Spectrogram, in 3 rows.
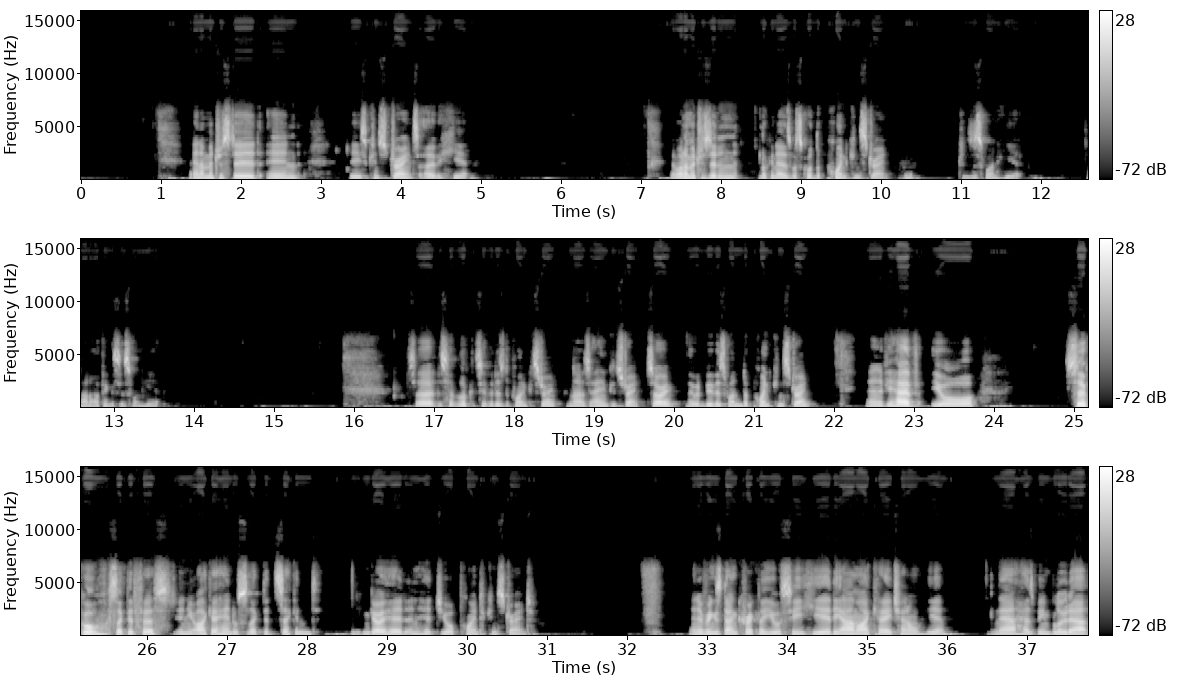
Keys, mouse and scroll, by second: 0.6 click, 3.2 ctrl+2, 16.4 Escape, 22.9 click, 26.5 ctrl+shift+click, 30.4 click, 35.5 click.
